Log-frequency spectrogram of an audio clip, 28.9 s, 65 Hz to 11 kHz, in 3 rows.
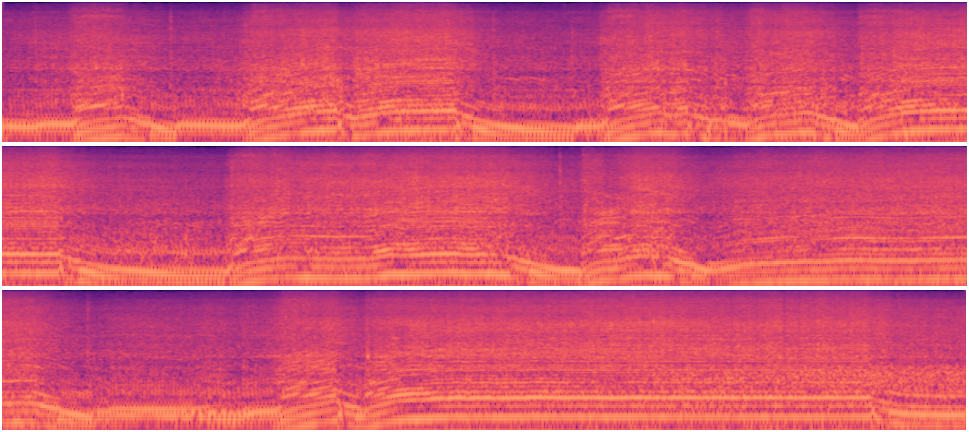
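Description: Polaris Sportsman 570 ATV's 567cc single-cylinder four-stroke engine revving up and easing off again and again under throttle, then holding at high revs for several seconds near the end.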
